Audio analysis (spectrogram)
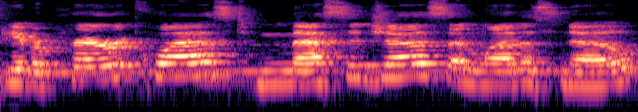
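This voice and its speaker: Audible room echo surrounds a woman's voice. She speaks at medium pitch and a moderate pace. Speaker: marriage and family ministry host. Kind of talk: casual chat.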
